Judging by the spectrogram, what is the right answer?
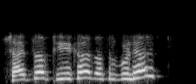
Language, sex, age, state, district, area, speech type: Kashmiri, male, 18-30, Jammu and Kashmir, Anantnag, rural, conversation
